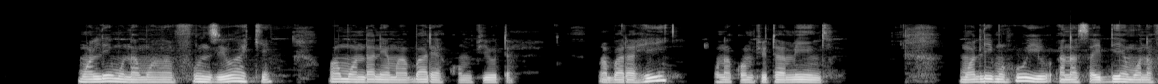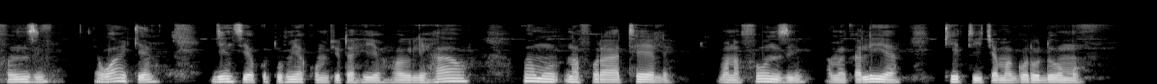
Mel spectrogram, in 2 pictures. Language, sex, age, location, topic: Swahili, male, 25-35, Nairobi, education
